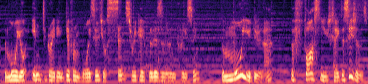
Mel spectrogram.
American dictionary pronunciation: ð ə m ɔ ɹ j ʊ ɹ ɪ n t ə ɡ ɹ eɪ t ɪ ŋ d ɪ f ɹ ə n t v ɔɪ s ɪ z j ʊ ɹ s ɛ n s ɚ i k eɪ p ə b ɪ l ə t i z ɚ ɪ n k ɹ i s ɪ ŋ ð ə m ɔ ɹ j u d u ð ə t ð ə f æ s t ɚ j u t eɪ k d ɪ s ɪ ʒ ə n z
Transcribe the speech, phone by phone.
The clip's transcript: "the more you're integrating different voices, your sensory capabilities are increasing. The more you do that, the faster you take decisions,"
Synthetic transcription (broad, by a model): ð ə m ɔ j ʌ ɹ ɪ n t ə ɡ ɹ eɪ t ɪ ŋ d ɪ f ɹ ə n t v ɔɪ s ɪ z j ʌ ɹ s ɛ n s ɚ i k eɪ p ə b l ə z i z ɚ ɪ n k ɹ i s ɪ ŋ ð ə m ɔ j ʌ d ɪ ð ə t ð ə f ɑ s t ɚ j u t eɪ k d ɪ s ɪ ʒ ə n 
